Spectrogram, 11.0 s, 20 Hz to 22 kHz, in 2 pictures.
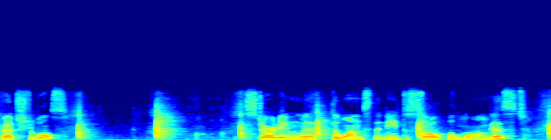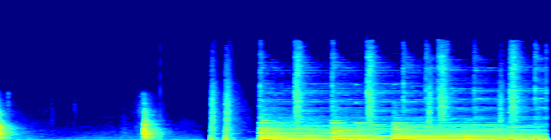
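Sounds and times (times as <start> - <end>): drum hits: 7.6 - 11.0
background music: 7.7 - 11.0.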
